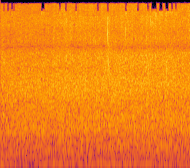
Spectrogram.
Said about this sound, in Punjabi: ਕਿੰਨੀ بارش ਪੈ ਰਹੀ ਹੈਗੀ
